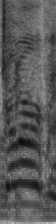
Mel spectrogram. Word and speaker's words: Derby: which is Pronounced Darby, right?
